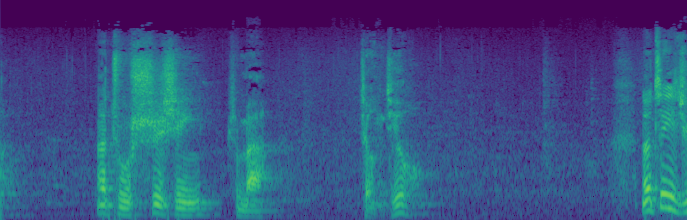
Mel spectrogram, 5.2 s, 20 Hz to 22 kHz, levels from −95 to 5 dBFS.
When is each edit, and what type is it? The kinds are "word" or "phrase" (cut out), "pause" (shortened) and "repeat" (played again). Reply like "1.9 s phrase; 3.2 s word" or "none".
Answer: 1.6 s pause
